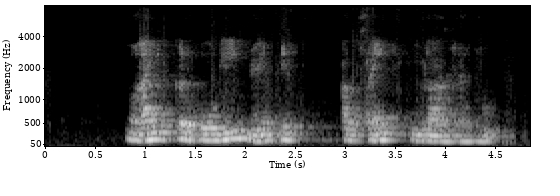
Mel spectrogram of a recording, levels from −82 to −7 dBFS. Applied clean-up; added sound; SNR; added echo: neural separator model SepFormer DNS4.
